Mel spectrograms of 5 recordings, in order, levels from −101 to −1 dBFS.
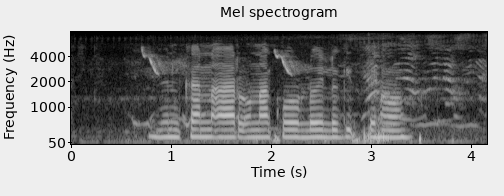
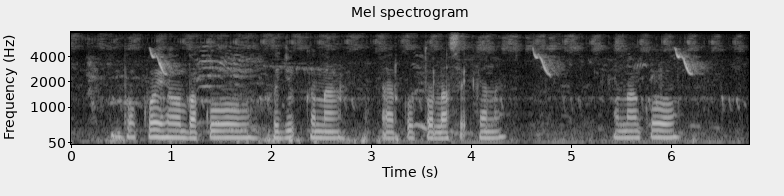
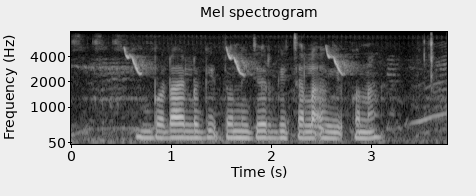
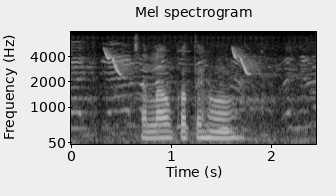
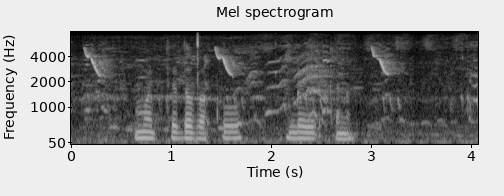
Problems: constant background noise, continuous background conversations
